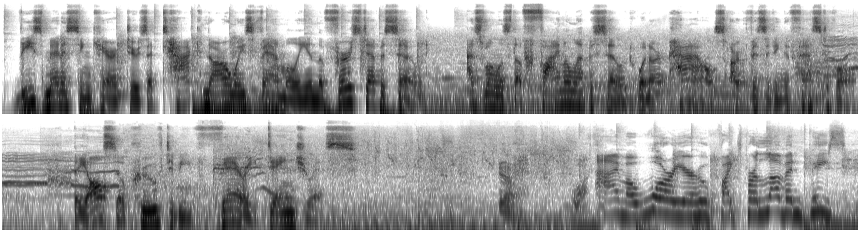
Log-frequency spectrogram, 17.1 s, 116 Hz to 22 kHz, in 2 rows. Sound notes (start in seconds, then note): 12.4 electricity crackling; 13.5 grunting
